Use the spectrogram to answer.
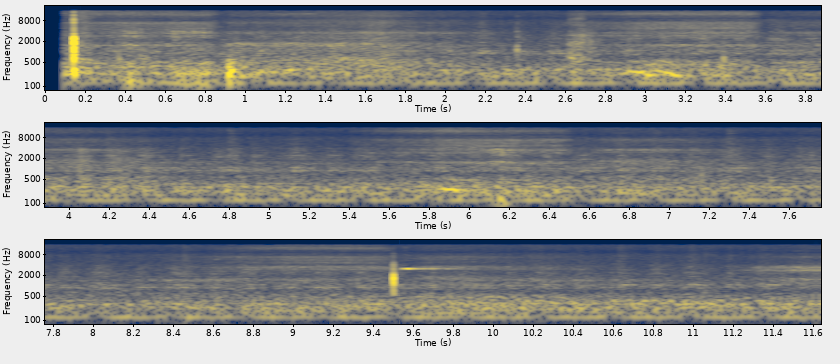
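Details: Overweight dog snoring while asleep: soft, airy breaths with a faint wheezy noise on each breath, in a quiet room.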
